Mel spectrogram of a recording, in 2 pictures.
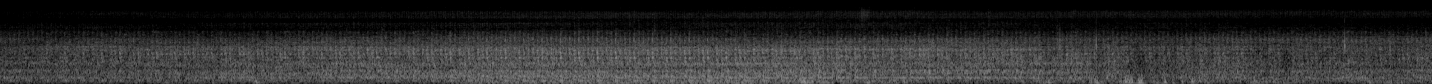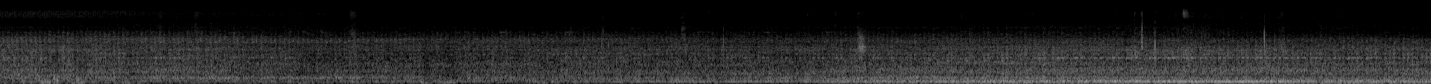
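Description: The 3.0-litre diesel engine of a 2018 Isuzu Forward N55 150 truck idling steadily. Its low hum grows louder in the second half.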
